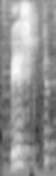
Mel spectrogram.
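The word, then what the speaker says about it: wrist: इसी प्रकार WR से शुरू होता है तो उसमें भी W का उच्चारण नहीं होता है, तो इसको पढ़ेंगे rap, wrong, रिस्ट, wrinkle, ring.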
